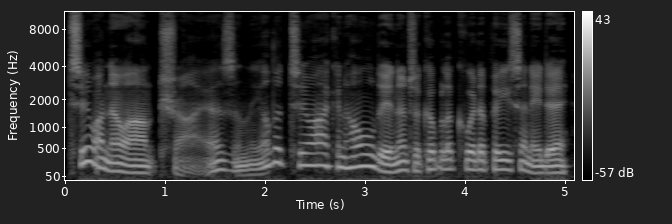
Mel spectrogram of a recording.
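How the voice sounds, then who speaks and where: A man's voice: mid-range voice, wildly swooping pitch, brisk, vocal fry, no room sound, studio quality, pitched above the performer's own voice. Man putting on a brash British landlord, swooping intonation. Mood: eager, scheming. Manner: colloquial, dropped aitches, hearty. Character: brash, wily male sporting landlord and gambler.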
